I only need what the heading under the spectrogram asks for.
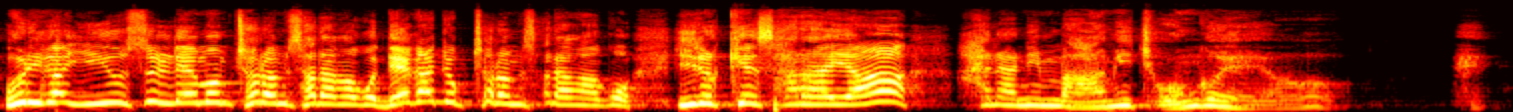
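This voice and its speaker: A man preaching a revival sermon, swinging from loud exclamations to hushed whispers and prodding the audience with questions. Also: extremely high pitch, animated, moderate pace. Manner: prods the audience with questions and tag words. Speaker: guest preacher at a revival meeting.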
